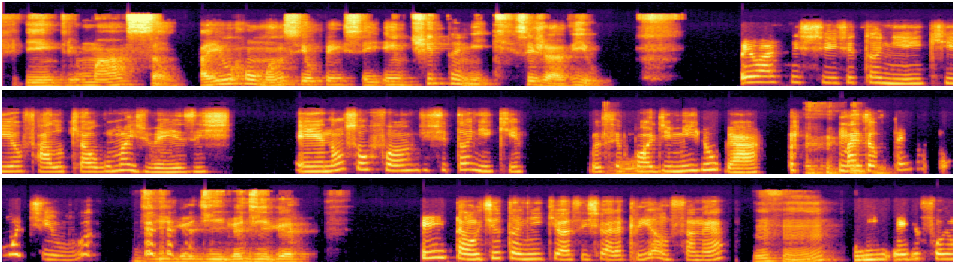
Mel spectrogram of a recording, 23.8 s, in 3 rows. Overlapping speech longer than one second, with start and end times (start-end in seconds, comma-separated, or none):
none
